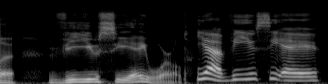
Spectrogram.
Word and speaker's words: VUCA: Yeah, VUCA, it's pronounced VUCA, and it stands for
